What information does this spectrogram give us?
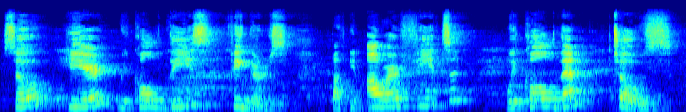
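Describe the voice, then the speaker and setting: An Egyptian woman, Arabic by birth, gives a children's English lesson at a very slow, deliberate pace, saying each word twice with clear stress. Her voice sits a little high, and the recording carries the echo of a bare room. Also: animated. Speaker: English teacher. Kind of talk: slow classroom vocabulary lesson.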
